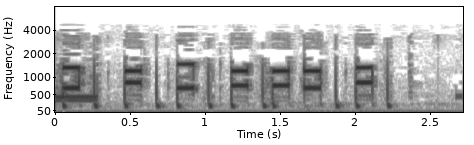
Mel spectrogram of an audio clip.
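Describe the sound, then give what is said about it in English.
A quick run of telephone keypad tones, about ten short dual-pitched beeps pressed in a steady rhythm, as someone dials a number to set up a three-way call during a radio show, with no talking over them. “Because I got a dial on the other line. I got a connector here. Okay, so you're going to three-way us to your friend.”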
